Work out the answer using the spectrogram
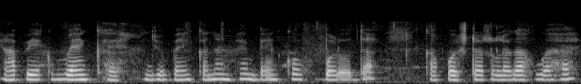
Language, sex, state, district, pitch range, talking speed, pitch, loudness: Hindi, female, Jharkhand, Garhwa, 215-230 Hz, 185 wpm, 220 Hz, -19 LUFS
